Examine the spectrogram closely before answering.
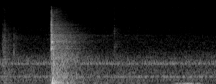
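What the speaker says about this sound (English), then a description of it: "and close the door" A kitchen oven door shuts once with a single solid thud, followed by a short fading rattle, heard close and alone against a quiet room.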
